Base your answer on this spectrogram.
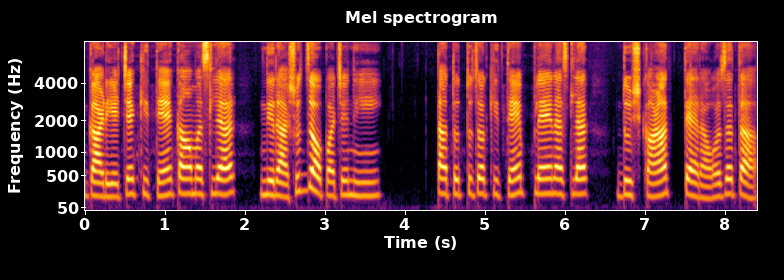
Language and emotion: Goan Konkani, sad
